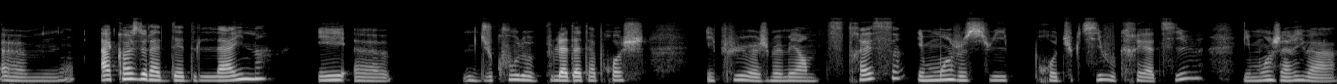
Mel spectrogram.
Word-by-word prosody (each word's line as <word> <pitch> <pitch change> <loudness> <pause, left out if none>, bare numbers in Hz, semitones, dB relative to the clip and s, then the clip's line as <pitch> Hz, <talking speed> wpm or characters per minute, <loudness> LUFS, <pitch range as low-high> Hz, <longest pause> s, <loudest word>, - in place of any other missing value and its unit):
hem, 170 +2 -6 0.3
à 215 +2 +8
cause 250 +3 +5
de 240 - +8
la 205 -3 +5
deadline 185 +8 +2 0.5
et 200 +2 +1
heu, 165 -3 -5 0.7
du 180 0 -5
coup, 220 +3 -2
le 195 -3 0
plus 195 +2 -12
la 185 -2 +8
date 185 +1 +2
approche 195 +2 +1 0.6
et 175 - -6
plus 210 +2 -4
heu 170 - 0
je 165 +1 -3
me 170 -1 -2
mets 175 0 -3
un 165 -1 -2
petit 160 - -16
stress 250 +6 -1 0.2
et 190 - 0
moins 205 +4 +2
je 195 - -1
suis 190 0 +2 0.2
productive 200 +4 -4
ou 185 - -7
créative 195 - -5 0.5
et 170 - -7
moins 185 +4 -2
j'arrive 190 0 0
à 150 -1 -4
185 Hz, 155 wpm, -23 LUFS, 175-210 Hz, 0.7 s, à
